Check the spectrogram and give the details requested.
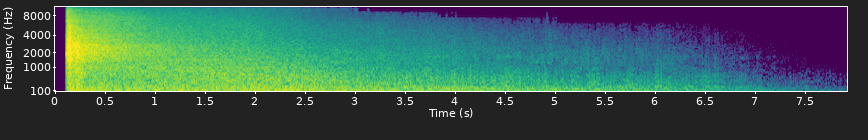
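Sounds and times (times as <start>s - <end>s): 
long impact: 0.1s - 5.8s.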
